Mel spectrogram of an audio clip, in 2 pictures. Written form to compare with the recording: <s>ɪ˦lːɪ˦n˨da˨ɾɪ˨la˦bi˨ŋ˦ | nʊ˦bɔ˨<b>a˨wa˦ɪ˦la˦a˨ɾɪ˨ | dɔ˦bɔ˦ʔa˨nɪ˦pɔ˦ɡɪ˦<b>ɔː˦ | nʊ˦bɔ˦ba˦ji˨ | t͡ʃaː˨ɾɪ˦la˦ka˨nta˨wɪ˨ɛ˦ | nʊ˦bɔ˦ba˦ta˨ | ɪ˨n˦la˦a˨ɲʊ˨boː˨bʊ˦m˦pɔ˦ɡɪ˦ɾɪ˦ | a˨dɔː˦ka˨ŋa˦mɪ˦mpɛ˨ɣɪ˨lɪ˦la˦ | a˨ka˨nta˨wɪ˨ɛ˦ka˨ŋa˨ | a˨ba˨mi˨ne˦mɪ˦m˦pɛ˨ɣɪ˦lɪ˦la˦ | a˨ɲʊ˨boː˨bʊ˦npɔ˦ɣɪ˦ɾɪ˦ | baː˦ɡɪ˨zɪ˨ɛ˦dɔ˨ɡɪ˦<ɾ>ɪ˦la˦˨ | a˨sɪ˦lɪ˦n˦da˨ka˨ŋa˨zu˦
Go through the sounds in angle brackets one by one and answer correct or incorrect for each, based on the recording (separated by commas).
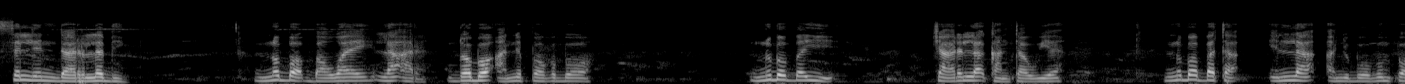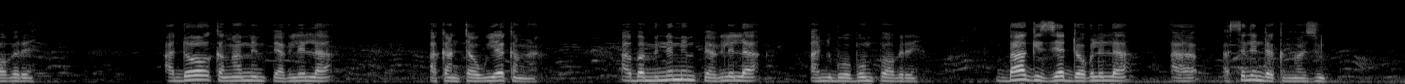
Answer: correct, correct, correct, incorrect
